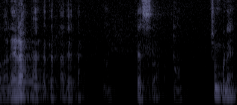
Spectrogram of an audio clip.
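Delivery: very soft, quiet, low, gentle admonishing tone. Retelling how the Lord calmed wind and sea: acting out a quiet rebuke. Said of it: "조용히 타이르신".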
